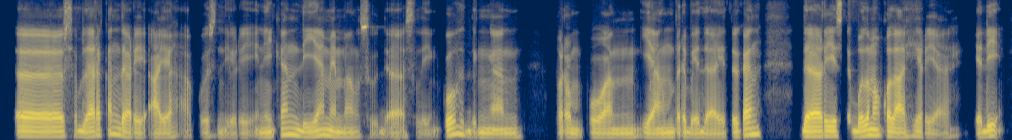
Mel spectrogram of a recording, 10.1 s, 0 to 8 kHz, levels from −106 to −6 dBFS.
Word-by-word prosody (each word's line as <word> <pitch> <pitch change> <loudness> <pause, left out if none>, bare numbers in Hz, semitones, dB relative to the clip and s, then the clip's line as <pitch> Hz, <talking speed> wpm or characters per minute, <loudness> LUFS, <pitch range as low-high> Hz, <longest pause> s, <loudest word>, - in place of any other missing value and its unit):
eee, 95 -1 +5
sebenarnya, 100 +2 0
kan, 135 - -3
dari 85 -6 +1
ayah 80 0 -1
aku - - -12
sendiri 80 - -10
ini, 85 +1 -3
kan, 125 -2 -1
dia 105 +6 0
memang 90 -4 -2
sudah 95 - -2
selingkuh 115 - -2
dengan 80 0 -3 0.4
perempuan 80 -1 -2
yang 85 -1 0
berbeda, 75 -3 -1
itu, 85 +5 -4
kan, 130 +3 +4 0.4
dari 100 0 +6
sebelum 110 +6 +3
aku 100 -4 +3
lahir, 90 +2 +1
ya. 75 -4 -7 0.2
Jadi, - - +1
90 Hz, 150 wpm, -23 LUFS, 80-100 Hz, 0.4 s, dari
